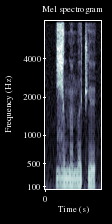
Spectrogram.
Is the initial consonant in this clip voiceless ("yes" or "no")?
no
